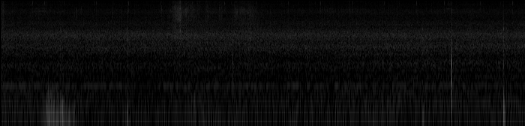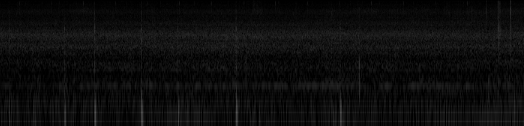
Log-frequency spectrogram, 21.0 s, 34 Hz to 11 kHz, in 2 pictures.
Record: {
  "cough_length": "21.0 s",
  "cough_amplitude": 649,
  "cough_signal_mean_std_ratio": 0.79,
  "survey_phase": "beta (2021-08-13 to 2022-03-07)",
  "age": "18-44",
  "gender": "Female",
  "wearing_mask": "No",
  "symptom_cough_any": true,
  "symptom_runny_or_blocked_nose": true,
  "symptom_abdominal_pain": true,
  "symptom_fatigue": true,
  "symptom_headache": true,
  "symptom_change_to_sense_of_smell_or_taste": true,
  "symptom_loss_of_taste": true,
  "symptom_other": true,
  "symptom_onset": "3 days",
  "smoker_status": "Current smoker (1 to 10 cigarettes per day)",
  "respiratory_condition_asthma": false,
  "respiratory_condition_other": false,
  "recruitment_source": "Test and Trace",
  "submission_delay": "2 days",
  "covid_test_result": "Positive",
  "covid_test_method": "RT-qPCR",
  "covid_ct_value": 19.3,
  "covid_ct_gene": "ORF1ab gene",
  "covid_ct_mean": 19.6,
  "covid_viral_load": "360000 copies/ml",
  "covid_viral_load_category": "Low viral load (10K-1M copies/ml)"
}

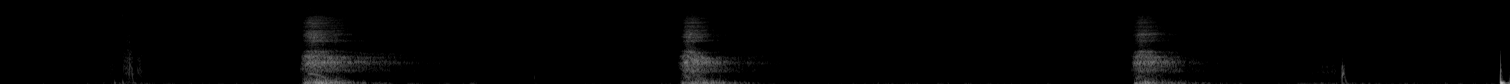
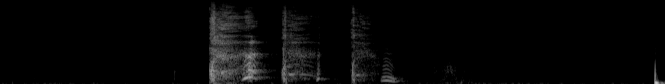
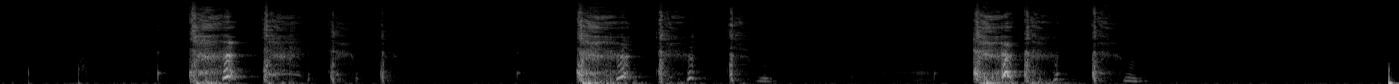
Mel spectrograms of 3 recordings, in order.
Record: {
  "exhalation_length": "15.1 s",
  "exhalation_amplitude": 3886,
  "exhalation_signal_mean_std_ratio": 0.25,
  "cough_length": "6.7 s",
  "cough_amplitude": 6408,
  "cough_signal_mean_std_ratio": 0.26,
  "three_cough_length": "14.0 s",
  "three_cough_amplitude": 8253,
  "three_cough_signal_mean_std_ratio": 0.31,
  "survey_phase": "beta (2021-08-13 to 2022-03-07)",
  "age": "45-64",
  "gender": "Female",
  "wearing_mask": "No",
  "symptom_cough_any": true,
  "symptom_runny_or_blocked_nose": true,
  "symptom_shortness_of_breath": true,
  "symptom_onset": "12 days",
  "smoker_status": "Never smoked",
  "respiratory_condition_asthma": false,
  "respiratory_condition_other": false,
  "recruitment_source": "REACT",
  "submission_delay": "1 day",
  "covid_test_result": "Negative",
  "covid_test_method": "RT-qPCR",
  "influenza_a_test_result": "Negative",
  "influenza_b_test_result": "Negative"
}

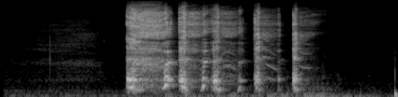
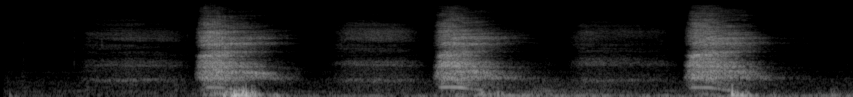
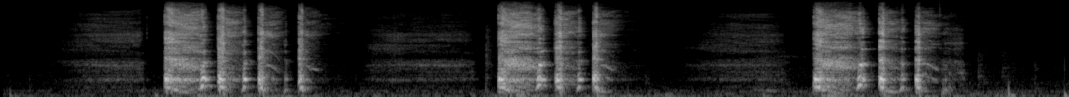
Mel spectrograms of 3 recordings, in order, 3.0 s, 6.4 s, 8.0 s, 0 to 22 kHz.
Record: {
  "cough_length": "3.0 s",
  "cough_amplitude": 9577,
  "cough_signal_mean_std_ratio": 0.45,
  "exhalation_length": "6.4 s",
  "exhalation_amplitude": 2948,
  "exhalation_signal_mean_std_ratio": 0.5,
  "three_cough_length": "8.0 s",
  "three_cough_amplitude": 12611,
  "three_cough_signal_mean_std_ratio": 0.4,
  "survey_phase": "beta (2021-08-13 to 2022-03-07)",
  "age": "45-64",
  "gender": "Female",
  "wearing_mask": "No",
  "symptom_none": true,
  "smoker_status": "Never smoked",
  "respiratory_condition_asthma": false,
  "respiratory_condition_other": false,
  "recruitment_source": "REACT",
  "submission_delay": "2 days",
  "covid_test_result": "Negative",
  "covid_test_method": "RT-qPCR",
  "influenza_a_test_result": "Negative",
  "influenza_b_test_result": "Negative"
}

